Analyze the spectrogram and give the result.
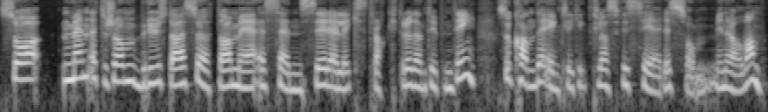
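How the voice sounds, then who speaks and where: A woman's voice: mid-range voice, hardly any pauses, no room sound. A young woman from Norway co-hosting a student radio talk show in a studio, explaining things in a chatty way with hesitations and self-corrections. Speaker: co-host presenting research. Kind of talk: casual radio chat.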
